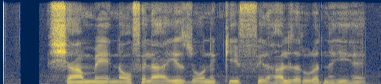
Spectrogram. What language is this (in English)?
Urdu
